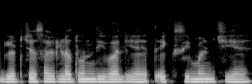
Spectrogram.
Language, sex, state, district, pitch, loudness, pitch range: Marathi, male, Maharashtra, Pune, 125 Hz, -15 LUFS, 120-125 Hz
